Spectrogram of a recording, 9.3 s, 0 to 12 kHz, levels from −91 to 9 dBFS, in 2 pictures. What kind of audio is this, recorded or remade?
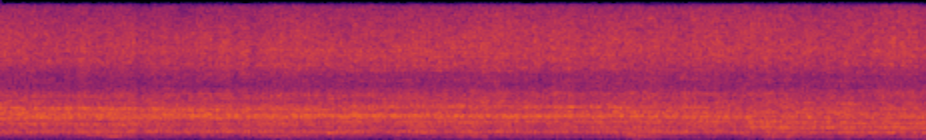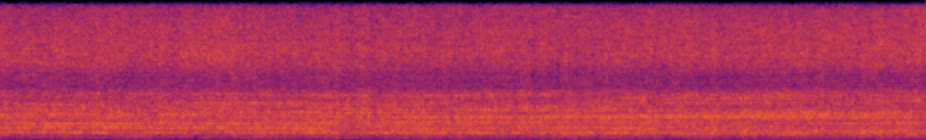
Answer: recorded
